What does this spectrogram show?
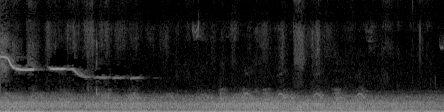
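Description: A bird calling outdoors: a thin whistle that steps down in pitch over about the first two seconds, over a steady low hum.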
